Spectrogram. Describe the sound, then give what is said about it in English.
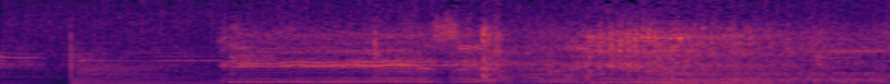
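A car engine cranks to life and then revs, its rising and falling drone loud, running steadily for a few seconds with no one talking, as a man gets a broken-down car started. “And for that great smelling guy who started my car, I get off at six.”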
